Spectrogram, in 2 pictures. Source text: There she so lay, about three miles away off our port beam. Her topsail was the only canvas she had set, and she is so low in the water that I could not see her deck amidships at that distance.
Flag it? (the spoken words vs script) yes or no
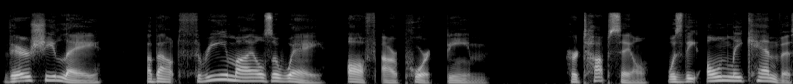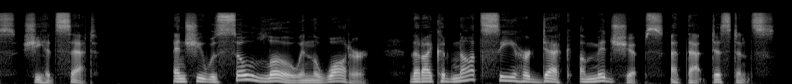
yes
